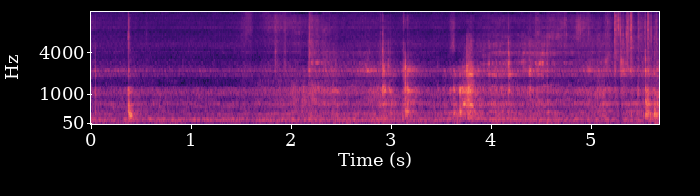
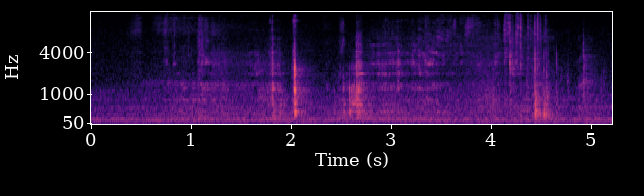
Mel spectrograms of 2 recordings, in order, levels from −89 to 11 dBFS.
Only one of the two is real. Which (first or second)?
second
